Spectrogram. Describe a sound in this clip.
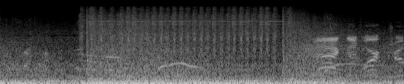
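A tank cannon fires with heavy booms.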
